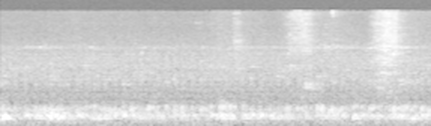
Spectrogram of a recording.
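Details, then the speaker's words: Quiet, steady crackling buzz from a needle EMG speaker as a volunteer gently extends her fingers, right extensor digitorum: low-level voluntary activation. "if we ask her to activate her muscles by extending her fingers we can see an increase in the electrical activity on our screen"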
